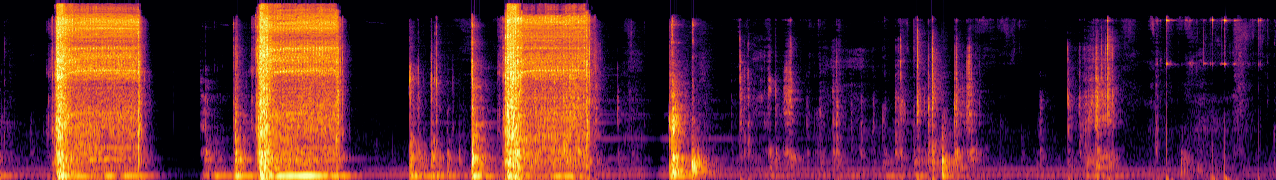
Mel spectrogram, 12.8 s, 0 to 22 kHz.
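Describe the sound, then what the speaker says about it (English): Power screwdriver backing out the four screws of the motor cover on a DeWALT DW718 miter saw: three loud, close whirring bursts of about a second each, followed by small clicks, rattles and handling of parts, no speech. "Now remove the 4 screws that secure the motor cover to the rest of the saw."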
